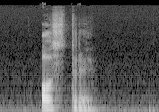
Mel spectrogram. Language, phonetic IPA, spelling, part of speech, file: Polish, [ˈɔstrɨ], ostry, adjective, Pl-ostry.ogg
